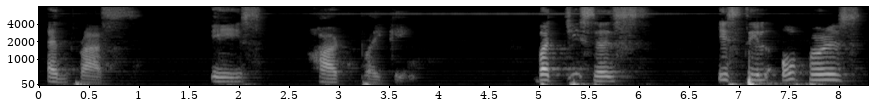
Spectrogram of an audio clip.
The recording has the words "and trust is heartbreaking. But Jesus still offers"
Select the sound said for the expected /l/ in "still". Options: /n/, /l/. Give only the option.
/l/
